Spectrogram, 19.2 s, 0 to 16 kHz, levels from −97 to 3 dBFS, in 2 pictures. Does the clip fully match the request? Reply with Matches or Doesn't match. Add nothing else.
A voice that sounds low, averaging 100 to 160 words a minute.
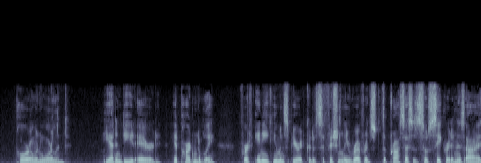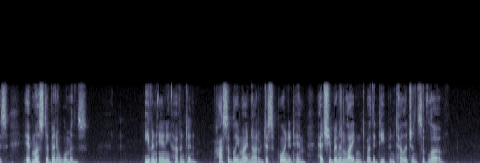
Matches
